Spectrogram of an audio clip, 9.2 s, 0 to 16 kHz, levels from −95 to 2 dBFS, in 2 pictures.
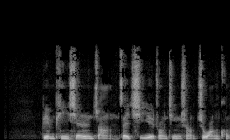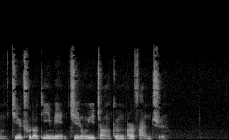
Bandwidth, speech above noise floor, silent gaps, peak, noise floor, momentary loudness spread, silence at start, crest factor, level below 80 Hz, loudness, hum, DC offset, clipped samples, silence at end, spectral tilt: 11 kHz; 45 dB; none; -12 dBFS; -73 dBFS; 10 LU; 0.85 s; 18 dB; -72 dBFS; -29 LUFS; none; under 0.1%; under 0.1%; 1.3 s; -3.5 dB/octave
